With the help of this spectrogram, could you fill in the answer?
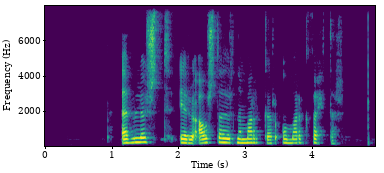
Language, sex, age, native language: Icelandic, female, 40-49, Icelandic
